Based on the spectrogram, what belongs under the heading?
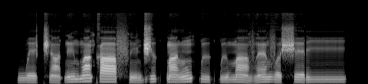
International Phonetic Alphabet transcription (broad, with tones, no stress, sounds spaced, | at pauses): w e˨ t͡ʃ ã˨ ɗ ĩ˧ b ã˦ k aː˧ f ĩ˨ d͡ʒ ɨ˦ k͡p ã˧ l ũ˦ k͡p ɨ˧ k͡p ɨ˧ m ã˦˨ v ɛ̃˦ v ə˧ ʃ e˧ ɾ iː˧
